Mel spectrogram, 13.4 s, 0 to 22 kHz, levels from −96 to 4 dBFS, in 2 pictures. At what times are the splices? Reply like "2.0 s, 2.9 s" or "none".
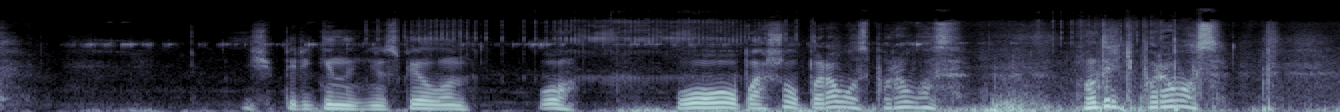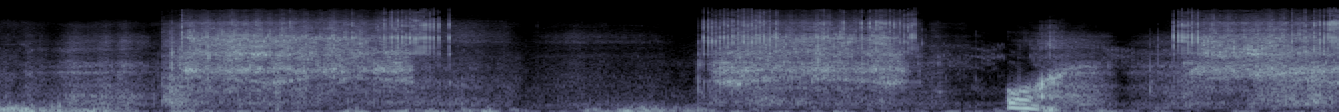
7.5 s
